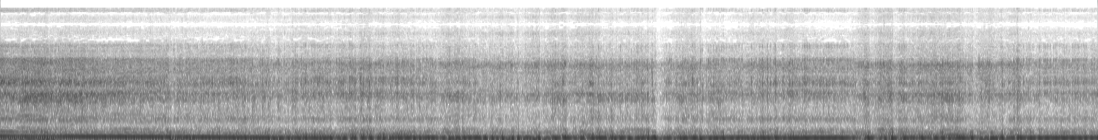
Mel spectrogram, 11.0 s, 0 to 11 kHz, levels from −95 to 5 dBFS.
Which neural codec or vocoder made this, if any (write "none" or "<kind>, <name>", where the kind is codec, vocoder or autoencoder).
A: none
